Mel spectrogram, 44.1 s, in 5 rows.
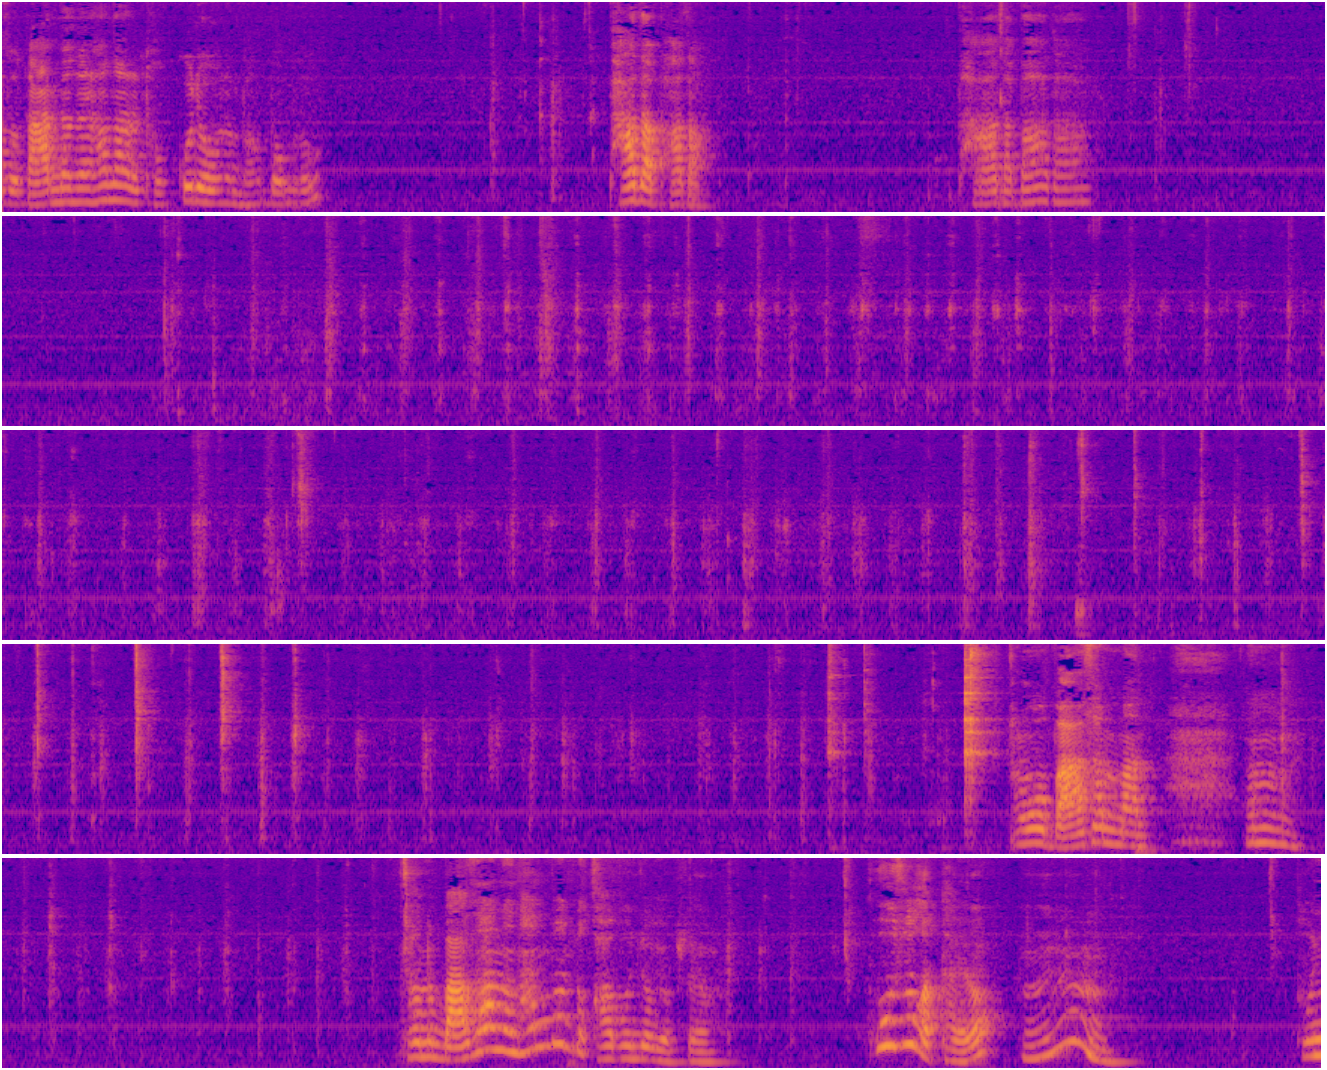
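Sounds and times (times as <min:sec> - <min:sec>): faint steady hum: 0:00.0 - 0:44.0
chewing with wet mouth clicks: 0:03.2 - 0:04.0, 0:07.4 - 0:08.2, 0:09.8 - 0:33.2, 0:35.0 - 0:38.0, 0:40.0 - 0:41.1.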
